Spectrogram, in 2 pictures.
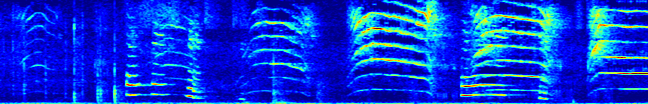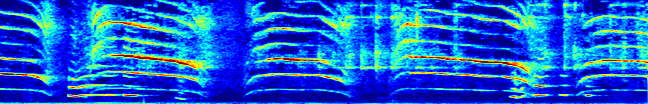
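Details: Sweet kittens playing together with their mother cat and two siblings, calling in a steady run of high, arched meows, roughly one or two each second, over a faint low hum.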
